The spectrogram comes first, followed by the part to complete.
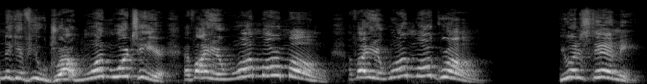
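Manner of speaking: acted high-pitched scolding. Retelling what his grandmother said when she came in: imitating his grandmother scolding. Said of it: "My grandmother came in on the third, said".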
